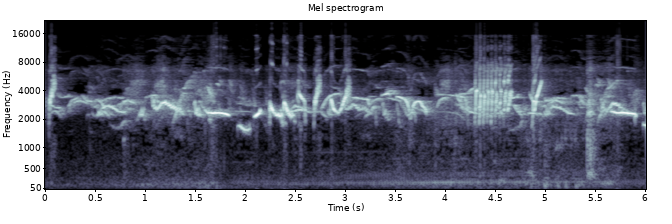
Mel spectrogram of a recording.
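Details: Oriental magpie-robin song used as a lure to provoke other magpie-robins into singing: a continuous, fast run of high whistled slurs and twisting notes, with brief buzzy rattles near the end and a faint low hum beneath.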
